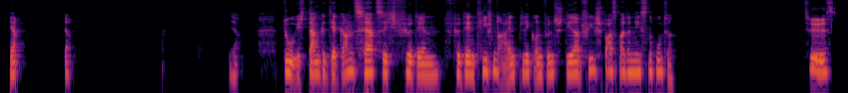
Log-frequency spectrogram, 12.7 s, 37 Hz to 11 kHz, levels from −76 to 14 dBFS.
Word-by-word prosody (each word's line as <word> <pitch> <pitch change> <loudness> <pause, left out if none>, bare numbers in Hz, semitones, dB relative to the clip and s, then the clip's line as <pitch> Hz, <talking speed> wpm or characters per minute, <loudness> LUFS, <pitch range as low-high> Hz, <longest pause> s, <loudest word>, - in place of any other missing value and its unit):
Ja, 125 +1 -1 0.6
ja. - - -8 2.3
Ja. 110 -1 -12 0.7
Du, 130 -2 +3
ich 120 - -3
danke 125 +1 +3
dir 115 -1 +2
ganz 135 +4 0
herzlich 130 -2 +4
für 125 -2 0
den 110 0 -2
für 125 - -2
den 120 -1 +3
tiefen 145 +2 -2
Einblick 120 +3 -2
und 110 +1 -2
wünsche 120 +1 -2
dir 125 0 +2
viel 150 +4 -3
Spaß 140 -1 -2
bei 135 - +1
der 135 0 -2
nächsten 135 +1 -2
Route. 130 -8 -5 2.0
Tschüss. 130 - +2
125 Hz, 120 wpm, -25 LUFS, 115-135 Hz, 2.3 s, herzlich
